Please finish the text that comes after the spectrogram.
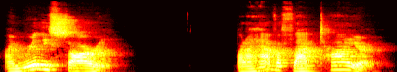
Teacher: the voice jumps on the focus word and then falls slightly at the end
